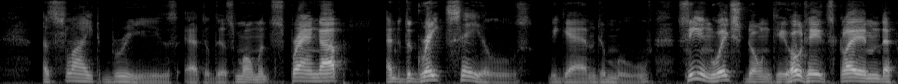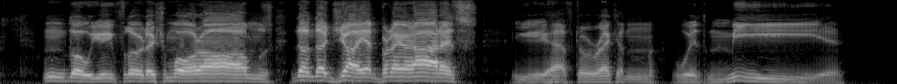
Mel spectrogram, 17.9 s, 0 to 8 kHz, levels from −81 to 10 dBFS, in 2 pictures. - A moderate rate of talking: No, slow, 115 wpm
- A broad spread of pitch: Yes, wide, 6.9 semitones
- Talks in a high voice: No, low, 105 Hz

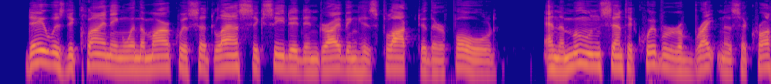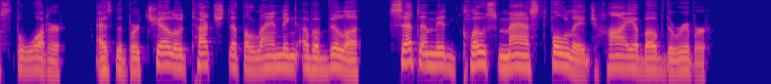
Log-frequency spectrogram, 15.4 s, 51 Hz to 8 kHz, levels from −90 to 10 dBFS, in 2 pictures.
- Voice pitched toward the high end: No, low, 135 Hz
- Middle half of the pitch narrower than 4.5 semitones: Yes, average, 3.3 semitones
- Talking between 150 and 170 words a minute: No, average, 180 wpm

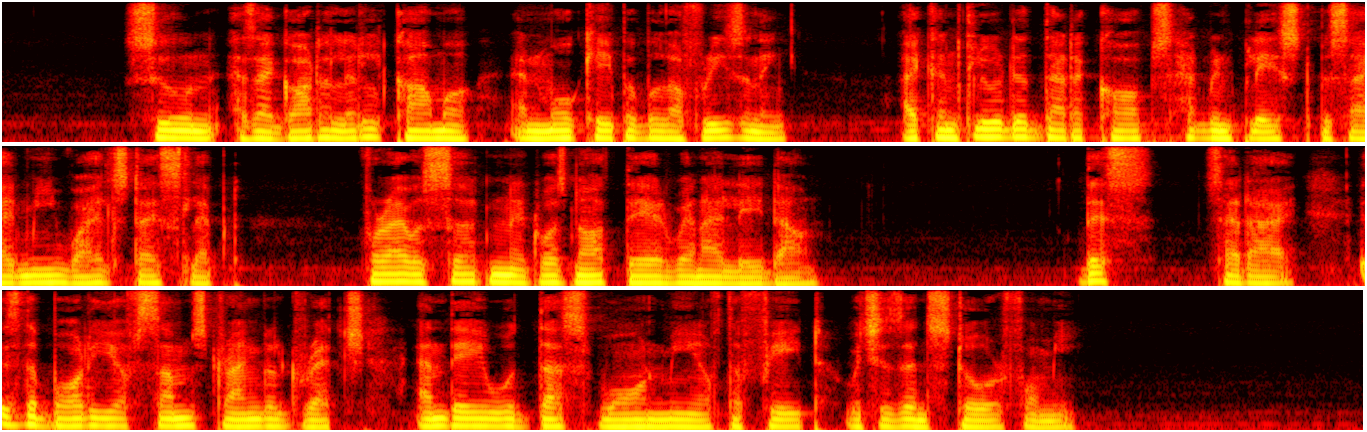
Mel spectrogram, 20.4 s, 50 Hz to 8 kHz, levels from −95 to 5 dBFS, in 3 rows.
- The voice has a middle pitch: No, low, 105 Hz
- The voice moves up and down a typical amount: No, narrow, 1.9 semitones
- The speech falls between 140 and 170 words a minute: No, average, 180 wpm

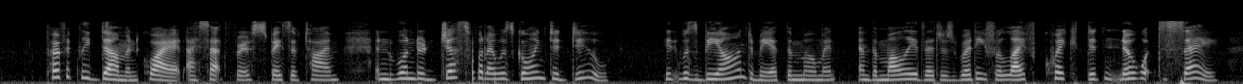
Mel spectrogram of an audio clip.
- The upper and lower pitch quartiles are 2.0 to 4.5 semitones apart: Yes, average, 4.2 semitones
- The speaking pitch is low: No, high, 230 Hz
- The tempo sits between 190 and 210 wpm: Yes, average, 200 wpm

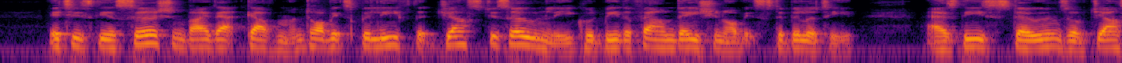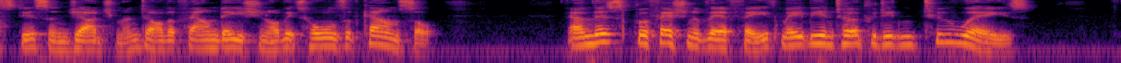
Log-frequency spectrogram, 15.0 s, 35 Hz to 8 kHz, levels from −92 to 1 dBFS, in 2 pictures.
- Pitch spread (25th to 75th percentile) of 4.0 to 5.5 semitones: Yes, average, 4.8 semitones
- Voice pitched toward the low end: No, medium, 145 Hz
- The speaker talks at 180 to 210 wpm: Yes, average, 190 wpm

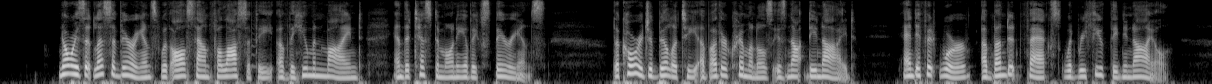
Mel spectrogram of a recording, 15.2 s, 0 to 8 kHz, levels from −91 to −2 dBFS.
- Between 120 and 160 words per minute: Yes, average, 145 wpm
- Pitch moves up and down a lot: No, average, 3.7 semitones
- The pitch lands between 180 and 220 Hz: Yes, medium, 185 Hz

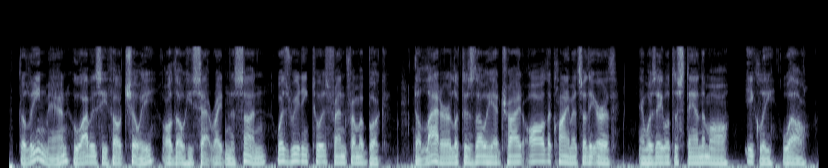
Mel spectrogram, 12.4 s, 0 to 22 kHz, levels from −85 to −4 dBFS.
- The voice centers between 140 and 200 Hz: No, very low, 95 Hz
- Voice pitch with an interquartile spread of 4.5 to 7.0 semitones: No, average, 3.3 semitones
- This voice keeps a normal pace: No, fast, 215 wpm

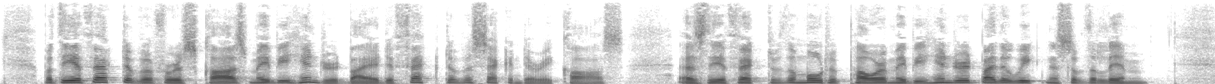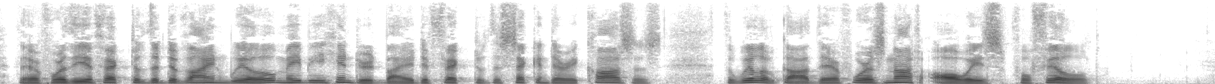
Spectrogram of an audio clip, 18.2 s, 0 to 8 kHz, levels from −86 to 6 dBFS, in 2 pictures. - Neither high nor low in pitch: Yes, medium, 145 Hz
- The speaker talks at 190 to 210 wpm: Yes, average, 195 wpm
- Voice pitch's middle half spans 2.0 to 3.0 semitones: No, average, 3.7 semitones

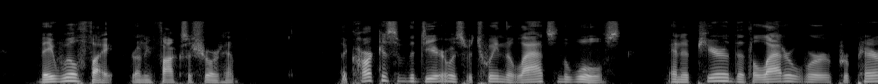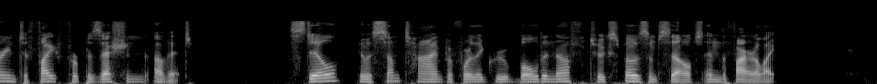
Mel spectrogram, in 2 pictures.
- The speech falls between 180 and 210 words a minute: No, average, 165 wpm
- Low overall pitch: Yes, low, 120 Hz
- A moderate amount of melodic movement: Yes, average, 3.7 semitones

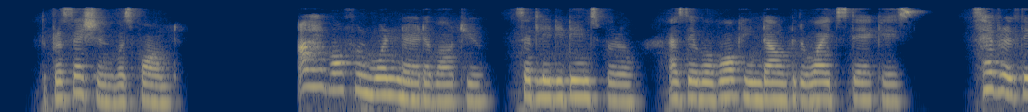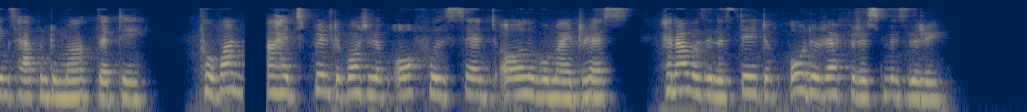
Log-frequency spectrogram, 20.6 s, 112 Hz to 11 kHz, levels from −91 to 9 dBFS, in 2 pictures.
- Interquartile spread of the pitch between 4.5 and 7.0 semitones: No, average, 3.3 semitones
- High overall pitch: Yes, high, 210 Hz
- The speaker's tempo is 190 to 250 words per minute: No, average, 145 wpm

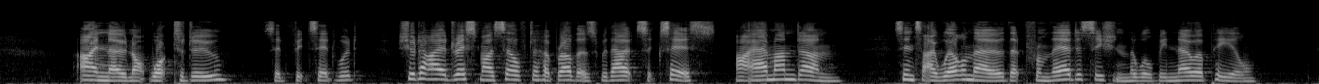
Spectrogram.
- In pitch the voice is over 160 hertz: Yes, high, 190 Hz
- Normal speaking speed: Yes, average, 155 wpm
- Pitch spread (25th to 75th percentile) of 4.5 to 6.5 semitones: No, average, 3.3 semitones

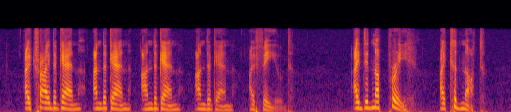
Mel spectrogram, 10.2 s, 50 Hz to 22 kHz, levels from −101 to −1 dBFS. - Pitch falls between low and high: Yes, medium, 175 Hz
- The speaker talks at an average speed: No, slow, 105 wpm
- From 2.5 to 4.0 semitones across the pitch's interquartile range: Yes, average, 3.0 semitones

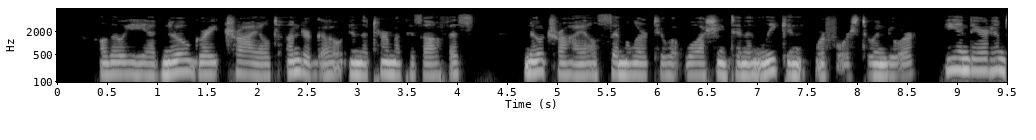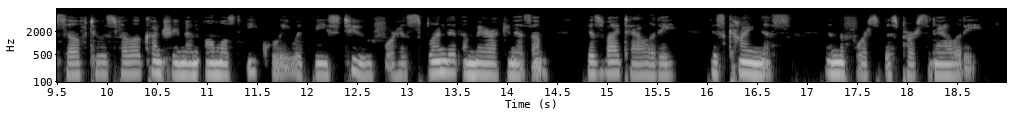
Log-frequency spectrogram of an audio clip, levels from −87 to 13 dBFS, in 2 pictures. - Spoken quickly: No, average, 165 wpm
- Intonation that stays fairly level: Yes, narrow, 1.7 semitones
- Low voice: No, medium, 150 Hz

